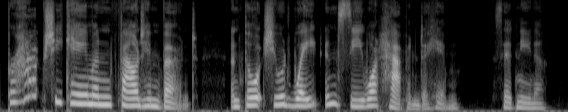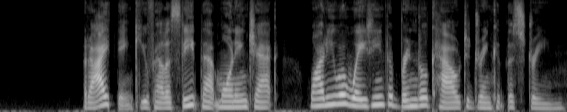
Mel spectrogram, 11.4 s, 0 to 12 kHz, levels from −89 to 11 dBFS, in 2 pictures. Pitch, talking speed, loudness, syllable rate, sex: 195 Hz, 215 wpm, -22 LUFS, 5.5 syllables/s, female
